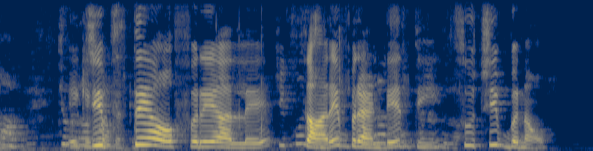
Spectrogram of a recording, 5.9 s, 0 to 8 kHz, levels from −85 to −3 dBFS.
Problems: none marked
